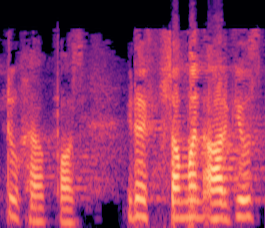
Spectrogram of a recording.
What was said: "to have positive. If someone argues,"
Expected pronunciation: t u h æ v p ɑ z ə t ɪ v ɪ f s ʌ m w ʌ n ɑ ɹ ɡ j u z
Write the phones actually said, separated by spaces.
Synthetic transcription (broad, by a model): t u h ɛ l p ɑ s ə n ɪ ɪ f s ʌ m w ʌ n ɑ ɹ ɡ j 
